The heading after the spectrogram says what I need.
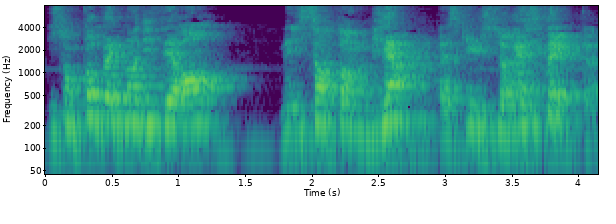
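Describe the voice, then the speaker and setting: A man's voice: high voice, normal speed, roomy sound. A man filming and introducing his friends in an old home video, in a rowdy, teasing way. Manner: rowdy, teasing, shouting jokes. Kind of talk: joking home-video commentary.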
